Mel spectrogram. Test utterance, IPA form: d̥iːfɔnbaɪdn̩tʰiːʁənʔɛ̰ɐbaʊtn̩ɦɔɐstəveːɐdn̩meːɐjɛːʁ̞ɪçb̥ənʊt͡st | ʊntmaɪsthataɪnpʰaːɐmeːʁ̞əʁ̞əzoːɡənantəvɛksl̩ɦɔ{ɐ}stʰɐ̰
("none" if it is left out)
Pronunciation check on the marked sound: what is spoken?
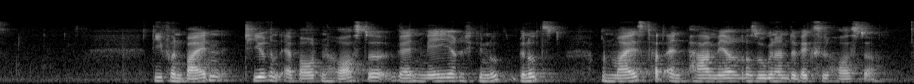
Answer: ɐ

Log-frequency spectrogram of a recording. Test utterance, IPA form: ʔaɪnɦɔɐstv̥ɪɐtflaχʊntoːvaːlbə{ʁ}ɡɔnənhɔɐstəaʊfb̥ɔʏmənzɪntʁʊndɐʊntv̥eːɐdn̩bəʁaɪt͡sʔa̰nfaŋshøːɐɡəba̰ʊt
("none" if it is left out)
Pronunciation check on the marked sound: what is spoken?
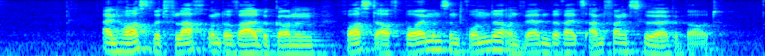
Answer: none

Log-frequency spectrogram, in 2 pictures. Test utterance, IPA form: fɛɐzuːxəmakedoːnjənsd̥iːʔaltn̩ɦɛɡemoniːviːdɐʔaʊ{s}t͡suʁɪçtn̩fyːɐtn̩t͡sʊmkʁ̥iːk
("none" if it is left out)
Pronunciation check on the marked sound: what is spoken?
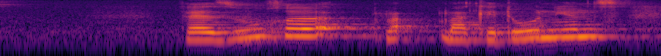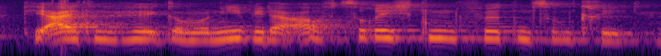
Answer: f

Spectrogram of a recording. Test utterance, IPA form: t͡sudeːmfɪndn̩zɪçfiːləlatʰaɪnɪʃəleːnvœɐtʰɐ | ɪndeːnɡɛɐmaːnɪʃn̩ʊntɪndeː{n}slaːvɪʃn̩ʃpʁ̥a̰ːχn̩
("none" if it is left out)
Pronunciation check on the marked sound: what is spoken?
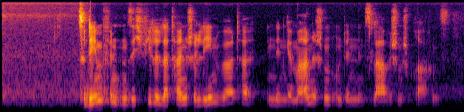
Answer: n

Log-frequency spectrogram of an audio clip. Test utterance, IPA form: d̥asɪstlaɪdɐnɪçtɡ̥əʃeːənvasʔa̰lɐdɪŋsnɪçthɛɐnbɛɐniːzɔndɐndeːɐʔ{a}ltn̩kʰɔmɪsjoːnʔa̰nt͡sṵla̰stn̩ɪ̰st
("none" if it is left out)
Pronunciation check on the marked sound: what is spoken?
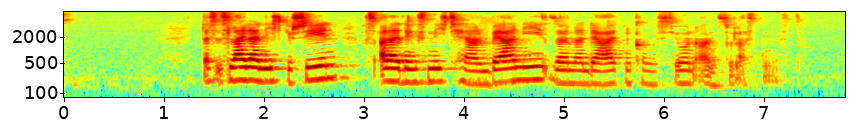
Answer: a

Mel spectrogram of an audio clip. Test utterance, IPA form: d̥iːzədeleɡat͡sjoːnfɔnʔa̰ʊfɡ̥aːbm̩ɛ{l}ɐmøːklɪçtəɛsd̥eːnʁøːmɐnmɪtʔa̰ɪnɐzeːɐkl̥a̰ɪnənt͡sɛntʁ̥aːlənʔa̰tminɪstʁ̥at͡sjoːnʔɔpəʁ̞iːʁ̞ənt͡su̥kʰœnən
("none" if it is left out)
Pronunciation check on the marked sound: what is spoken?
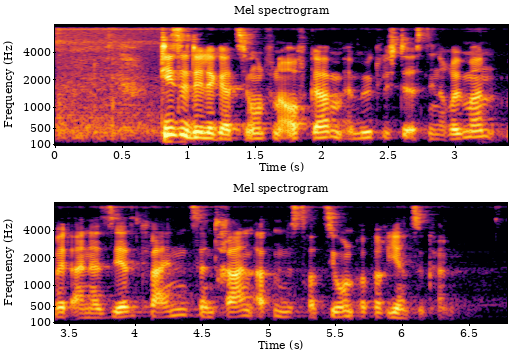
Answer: none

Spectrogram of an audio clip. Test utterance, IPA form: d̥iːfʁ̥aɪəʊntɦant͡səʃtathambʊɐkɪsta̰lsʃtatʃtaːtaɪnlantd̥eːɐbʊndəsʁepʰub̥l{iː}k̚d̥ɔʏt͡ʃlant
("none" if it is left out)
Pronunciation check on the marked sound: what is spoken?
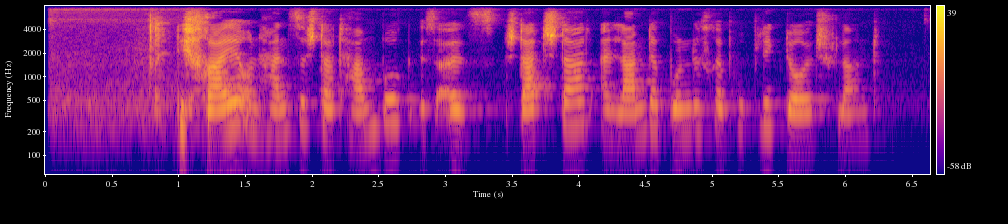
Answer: iː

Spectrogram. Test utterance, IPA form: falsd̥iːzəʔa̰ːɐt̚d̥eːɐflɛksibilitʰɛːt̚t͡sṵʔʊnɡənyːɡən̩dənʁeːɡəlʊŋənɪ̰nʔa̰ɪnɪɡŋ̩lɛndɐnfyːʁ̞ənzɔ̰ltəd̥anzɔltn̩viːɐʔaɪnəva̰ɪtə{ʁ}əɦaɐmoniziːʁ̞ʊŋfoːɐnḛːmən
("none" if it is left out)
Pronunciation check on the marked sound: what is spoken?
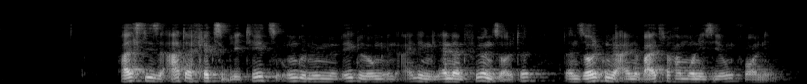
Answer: ʁ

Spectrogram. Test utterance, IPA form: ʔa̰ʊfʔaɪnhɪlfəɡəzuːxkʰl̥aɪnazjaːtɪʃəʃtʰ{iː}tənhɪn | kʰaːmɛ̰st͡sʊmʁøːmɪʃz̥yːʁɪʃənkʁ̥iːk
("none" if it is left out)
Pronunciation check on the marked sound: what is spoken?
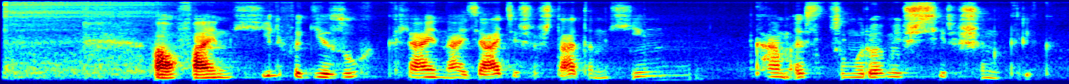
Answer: aː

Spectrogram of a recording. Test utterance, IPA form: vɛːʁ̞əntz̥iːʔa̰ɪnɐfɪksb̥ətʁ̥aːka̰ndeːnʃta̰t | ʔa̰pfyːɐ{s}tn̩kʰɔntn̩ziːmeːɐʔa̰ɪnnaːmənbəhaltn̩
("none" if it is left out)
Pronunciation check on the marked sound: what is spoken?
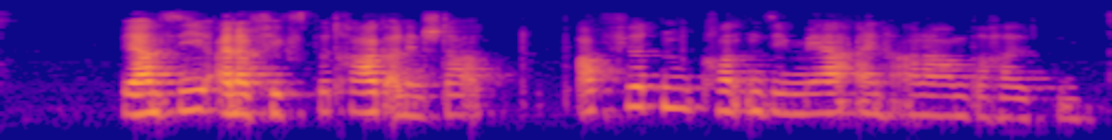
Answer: none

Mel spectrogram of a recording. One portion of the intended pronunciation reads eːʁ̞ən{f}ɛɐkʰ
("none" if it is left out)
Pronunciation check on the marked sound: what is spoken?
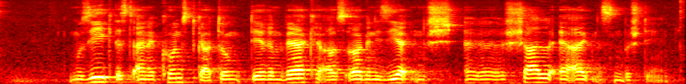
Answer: v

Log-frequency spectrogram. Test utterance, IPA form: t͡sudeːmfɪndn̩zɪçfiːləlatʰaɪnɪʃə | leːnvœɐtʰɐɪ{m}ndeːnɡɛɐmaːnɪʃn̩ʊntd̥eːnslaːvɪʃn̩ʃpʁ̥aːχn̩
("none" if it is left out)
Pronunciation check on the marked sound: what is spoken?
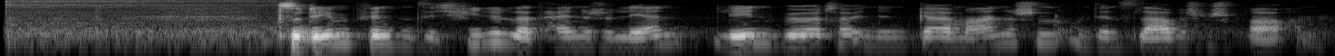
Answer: none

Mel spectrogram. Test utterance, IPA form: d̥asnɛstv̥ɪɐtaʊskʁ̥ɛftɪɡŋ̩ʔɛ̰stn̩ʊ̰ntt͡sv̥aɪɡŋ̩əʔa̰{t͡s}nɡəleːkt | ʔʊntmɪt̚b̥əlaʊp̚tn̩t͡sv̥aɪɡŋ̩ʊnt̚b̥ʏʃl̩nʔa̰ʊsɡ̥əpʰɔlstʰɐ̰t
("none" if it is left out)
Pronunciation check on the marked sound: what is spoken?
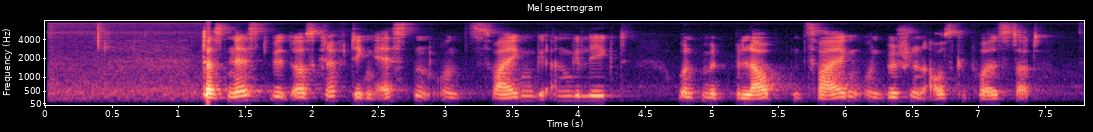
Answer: none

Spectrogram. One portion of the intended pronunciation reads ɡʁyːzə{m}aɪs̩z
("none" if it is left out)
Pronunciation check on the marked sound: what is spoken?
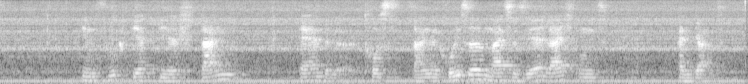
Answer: m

